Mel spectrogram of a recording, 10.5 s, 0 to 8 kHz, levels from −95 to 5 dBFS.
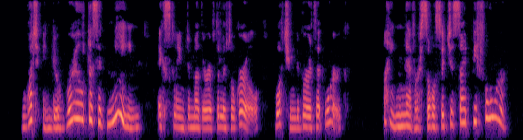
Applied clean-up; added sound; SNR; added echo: none; none; none; none.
